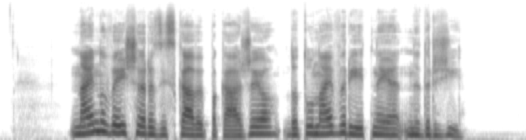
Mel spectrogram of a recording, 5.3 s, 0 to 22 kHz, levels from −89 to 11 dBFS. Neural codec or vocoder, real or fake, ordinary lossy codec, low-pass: vocoder, 48 kHz, 128 mel bands, Vocos; fake; none; 19.8 kHz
